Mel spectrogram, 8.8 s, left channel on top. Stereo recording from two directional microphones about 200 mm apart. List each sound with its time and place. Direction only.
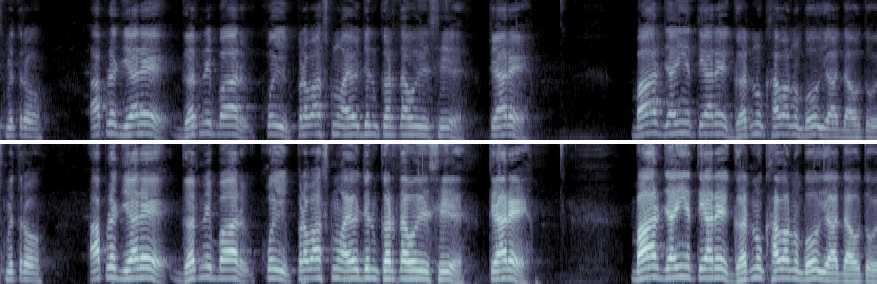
0.0 s a man's voice: 30° right (ahead or behind)
6.3 s a man's voice: 45° right (ahead or behind)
